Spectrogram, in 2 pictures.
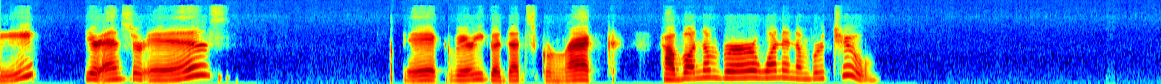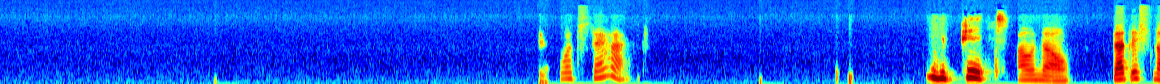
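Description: A woman speaks clearly and slowly through an online call, with pauses.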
